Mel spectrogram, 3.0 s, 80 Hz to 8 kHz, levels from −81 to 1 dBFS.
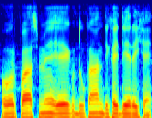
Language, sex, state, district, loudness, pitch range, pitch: Hindi, male, Rajasthan, Bikaner, -15 LUFS, 105-110 Hz, 105 Hz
